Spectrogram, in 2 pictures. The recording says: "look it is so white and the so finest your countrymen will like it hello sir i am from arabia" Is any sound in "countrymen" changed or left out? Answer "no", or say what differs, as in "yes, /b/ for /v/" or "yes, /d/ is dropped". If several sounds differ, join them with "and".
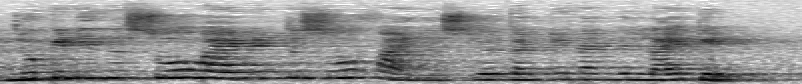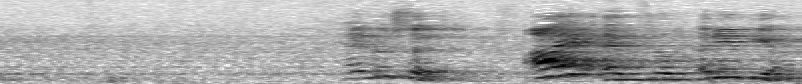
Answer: yes, /ɹ/ is dropped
